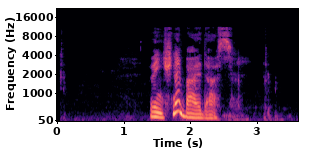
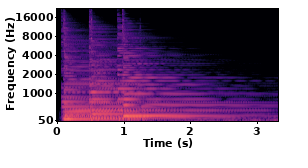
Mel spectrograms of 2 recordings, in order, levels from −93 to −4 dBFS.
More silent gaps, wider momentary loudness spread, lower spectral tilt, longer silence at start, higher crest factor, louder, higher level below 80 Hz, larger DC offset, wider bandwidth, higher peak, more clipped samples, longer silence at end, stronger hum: neither; second, 12 LU vs 21 LU; about the same, -5.5 dB/octave vs -6 dB/octave; first, 1.4 s vs 0.05 s; about the same, 18 dB vs 16 dB; first, -25 LUFS vs -38 LUFS; second, -60 dBFS vs -54 dBFS; neither; second, 11.5 kHz vs over 20 kHz; first, -10 dBFS vs -24 dBFS; neither; first, 1 s vs 0 s; neither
